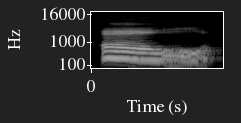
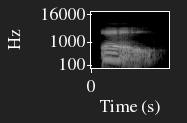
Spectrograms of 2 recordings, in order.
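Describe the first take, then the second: First: The vowel ends with a long, exaggerated glide. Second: The vowel ends with a brief, subtle glide. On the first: "if I was going to exaggerate it, it would sound like this" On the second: "naturally, we just hear a very subtle glide there at the end"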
